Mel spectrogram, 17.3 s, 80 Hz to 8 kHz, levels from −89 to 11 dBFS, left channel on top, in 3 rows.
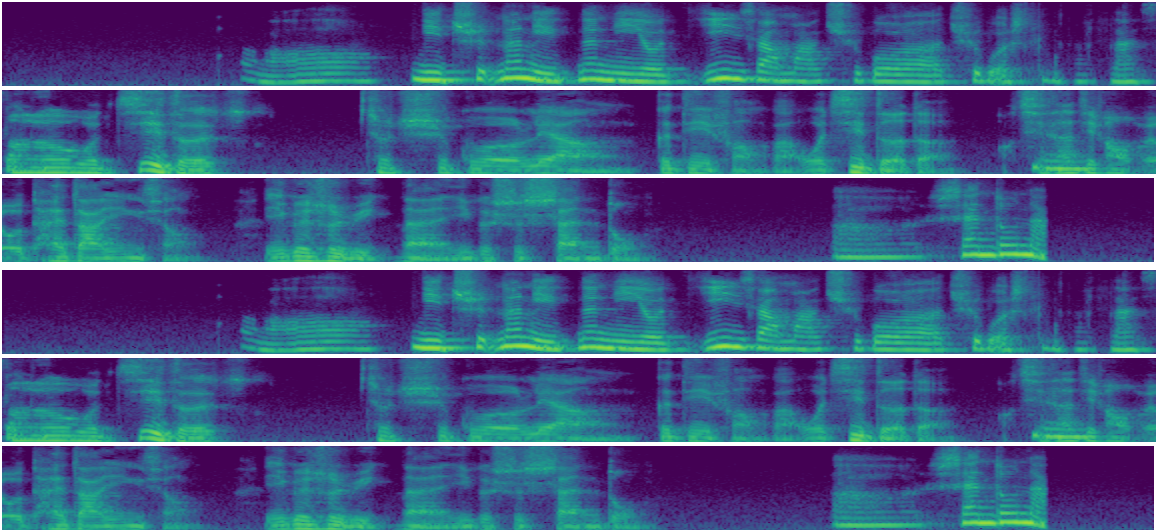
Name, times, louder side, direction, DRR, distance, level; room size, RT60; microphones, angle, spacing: voice 1, 1.2-5.9 10.9-11.3 15.7-16.8, right 1 dB, 10° right, 0.5 m, -17 dB
voice 2, 5.8-7.0 7.6-10.5 10.9-12.5 12.9-14.8, left 2 dB, 15° left, 0.8 m, -23 dB
head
